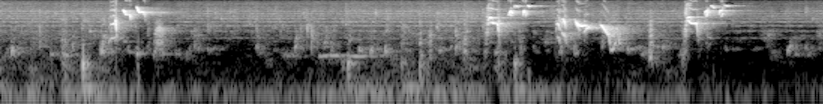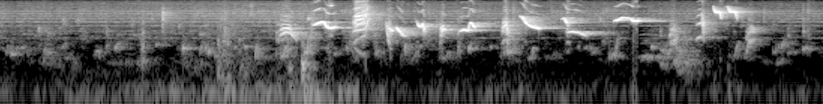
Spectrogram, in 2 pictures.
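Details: Greater green leafbird singing to rouse other leafbirds into answering: separate bursts of slurred notes early on, then a long rapid series of varied whistles and sweeping phrases toward the end.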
